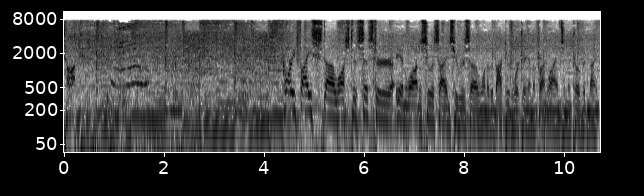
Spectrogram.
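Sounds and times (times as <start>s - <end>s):
loud steady low musical bed: 0.0s - 10.7s
cat meowing: 0.8s - 2.0s
speech: 4.5s - 10.7s.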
